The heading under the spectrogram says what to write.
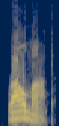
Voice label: "rollmop", American

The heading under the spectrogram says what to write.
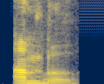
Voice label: "umbel", Indian

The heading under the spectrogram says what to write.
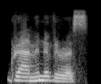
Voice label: "Graminivorous", Indian

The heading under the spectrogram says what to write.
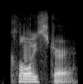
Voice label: "cloister", American

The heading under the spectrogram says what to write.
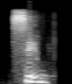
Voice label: "sib", Indian

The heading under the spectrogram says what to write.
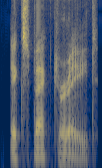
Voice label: "Expectorate", American

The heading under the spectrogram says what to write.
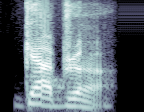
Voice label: "gabbro", Indian

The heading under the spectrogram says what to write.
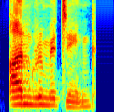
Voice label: "Unremitting", Indian

